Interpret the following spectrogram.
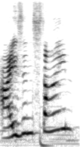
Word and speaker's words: Eisenstein: It's Eisenstein. Is it not Einstein? Nah, that's stupid. What do you mean it's Eisen Eisenstein? Nah, they nah.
